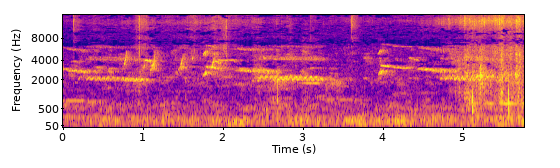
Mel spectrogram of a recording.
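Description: Small birds chirping: short high calls and trills, repeated every second or so, over a low steady background rumble. A few light clicks come near the end.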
